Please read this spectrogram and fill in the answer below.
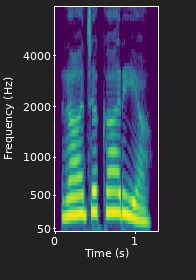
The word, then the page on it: ರಾಜಕಾರ್ಯ: Kannada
